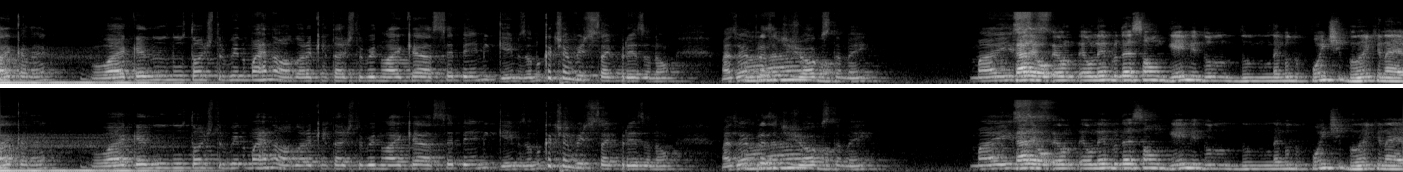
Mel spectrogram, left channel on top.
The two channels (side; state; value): both; normal; correlation 0.36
